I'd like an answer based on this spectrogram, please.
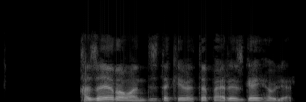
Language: Central Kurdish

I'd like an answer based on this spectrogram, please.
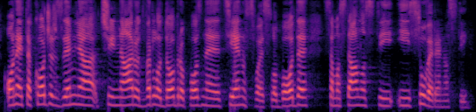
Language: Croatian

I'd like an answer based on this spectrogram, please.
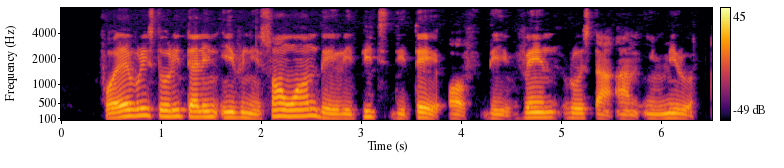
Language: Nigerian Pidgin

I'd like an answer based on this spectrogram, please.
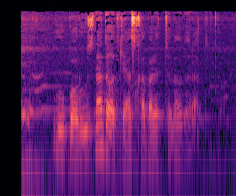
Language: Persian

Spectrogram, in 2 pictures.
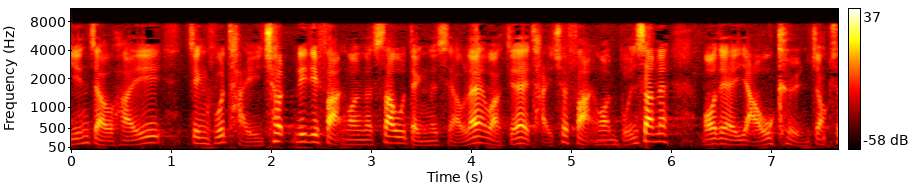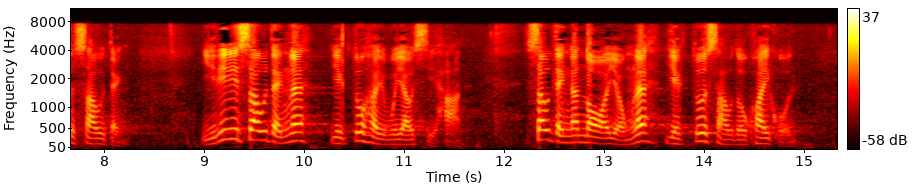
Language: Cantonese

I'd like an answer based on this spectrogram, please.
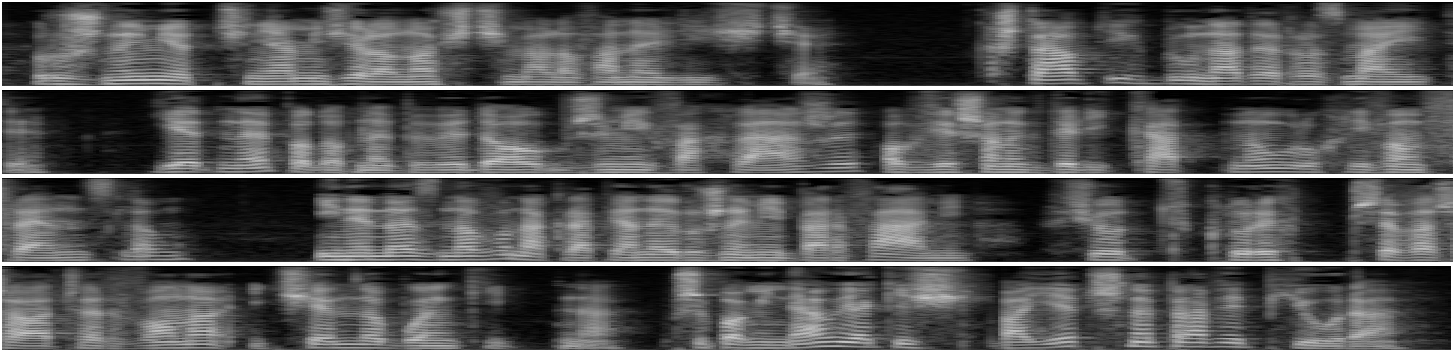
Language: Polish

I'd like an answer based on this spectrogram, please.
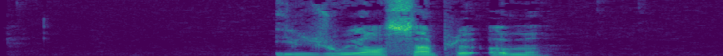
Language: French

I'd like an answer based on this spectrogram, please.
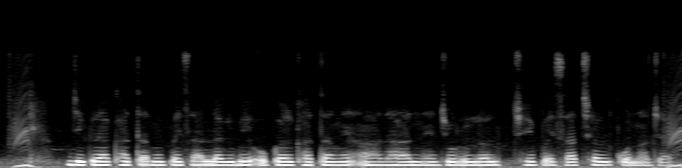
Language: Maithili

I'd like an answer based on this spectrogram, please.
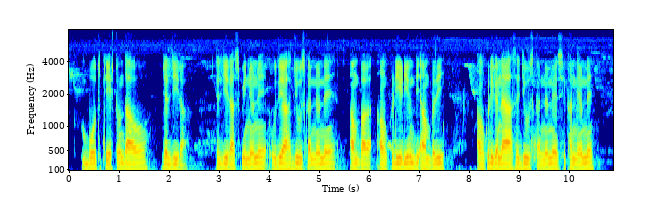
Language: Dogri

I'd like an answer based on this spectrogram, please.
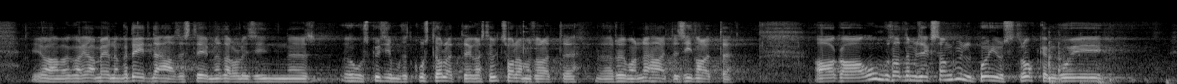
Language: Estonian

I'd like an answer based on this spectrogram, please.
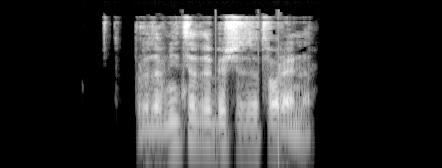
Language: Macedonian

